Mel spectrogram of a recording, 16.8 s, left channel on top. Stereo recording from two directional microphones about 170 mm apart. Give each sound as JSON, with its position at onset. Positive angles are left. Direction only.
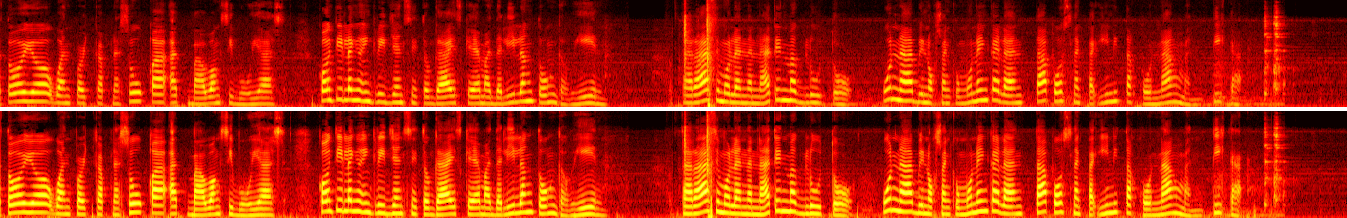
{"t": 0.1, "sound": "a woman's voice", "side_deg": -40}
{"t": 8.5, "sound": "a woman's voice", "side_deg": -45}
